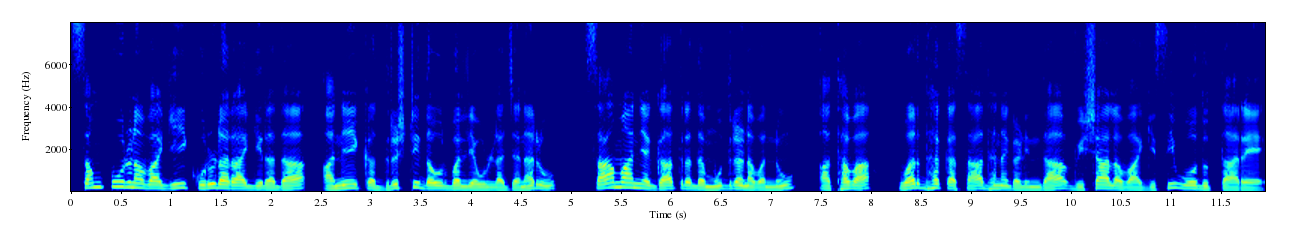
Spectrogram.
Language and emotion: Kannada, neutral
